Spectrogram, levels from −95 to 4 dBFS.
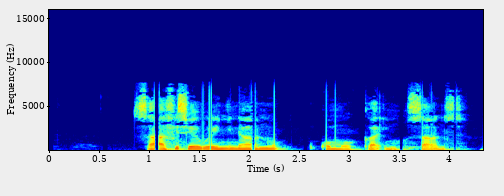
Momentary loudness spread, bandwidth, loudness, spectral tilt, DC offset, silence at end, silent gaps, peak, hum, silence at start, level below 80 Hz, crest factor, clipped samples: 12 LU; 7.4 kHz; -21 LUFS; -6.5 dB/octave; under 0.1%; 0.25 s; 2.54-2.58 s; -2 dBFS; none; 0.85 s; -46 dBFS; 20 dB; under 0.1%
